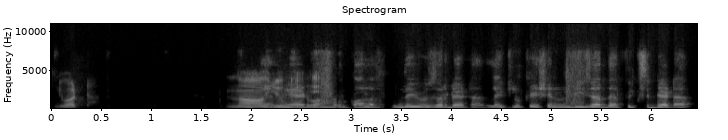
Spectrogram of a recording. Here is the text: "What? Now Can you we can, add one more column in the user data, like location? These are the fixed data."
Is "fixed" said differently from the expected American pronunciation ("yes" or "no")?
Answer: no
